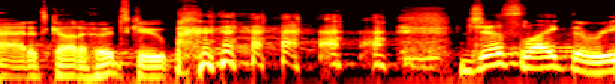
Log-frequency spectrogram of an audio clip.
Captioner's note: laughing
